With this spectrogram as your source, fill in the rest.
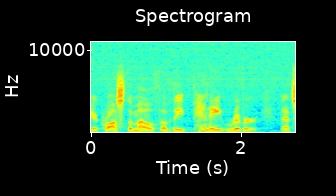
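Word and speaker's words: Feni: These people are carrying jute bags filled with clay across the mouth of the Penny River, that's spelled F-E-N-I, at low tide to construct a dam.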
